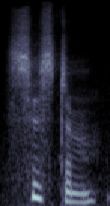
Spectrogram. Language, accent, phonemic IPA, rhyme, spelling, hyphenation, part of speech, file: English, General American, /ˈsɪstəm/, -ɪstəm, system, sys‧tem, noun, En-us-system.ogg
- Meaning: A group or set of related things that operate together as a complex whole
